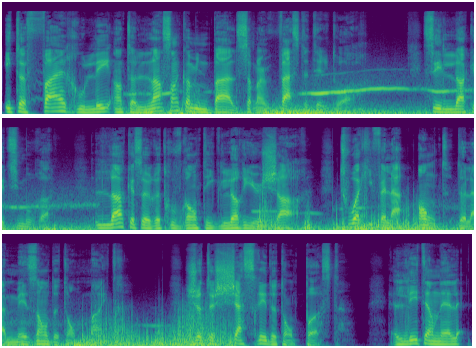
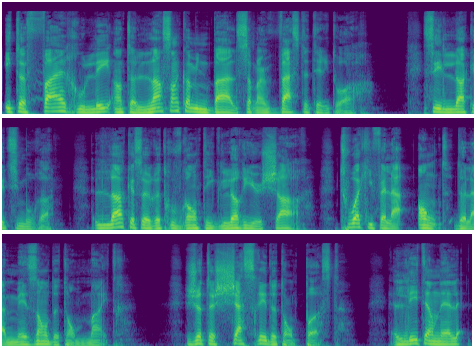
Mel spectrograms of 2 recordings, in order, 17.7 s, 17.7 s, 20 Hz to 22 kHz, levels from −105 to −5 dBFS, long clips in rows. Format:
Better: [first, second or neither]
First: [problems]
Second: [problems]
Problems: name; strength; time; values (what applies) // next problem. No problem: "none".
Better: second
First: wind noise on the microphone; heavy; from 1.5 to 7 s and from 9 to 15 s; 6 dB below the speech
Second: none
